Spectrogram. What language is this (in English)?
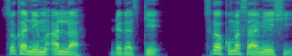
Hausa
